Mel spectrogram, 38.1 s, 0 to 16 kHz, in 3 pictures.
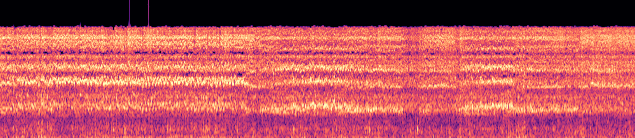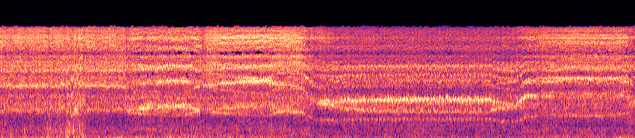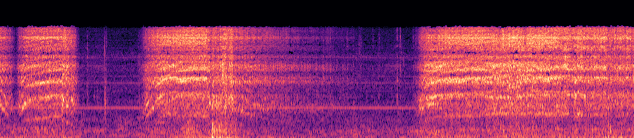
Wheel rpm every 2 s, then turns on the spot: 190, 190, 190, 200, 200, 200, 200, 200, 190, 160, 110, 130, 130, 50, 90, 10, 10, 140, 160.
26-28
